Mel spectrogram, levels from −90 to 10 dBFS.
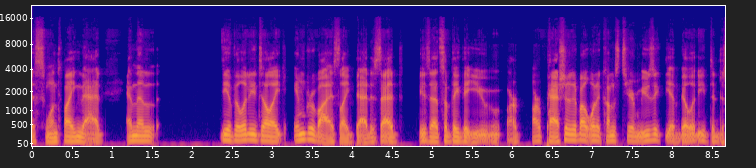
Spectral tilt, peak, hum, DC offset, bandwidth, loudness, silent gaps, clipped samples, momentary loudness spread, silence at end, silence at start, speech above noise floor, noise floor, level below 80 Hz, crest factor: -6 dB/octave; -2 dBFS; none; under 0.1%; 14.5 kHz; -18 LUFS; none; under 0.1%; 8 LU; 0 s; 0 s; 32 dB; -49 dBFS; -38 dBFS; 16 dB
